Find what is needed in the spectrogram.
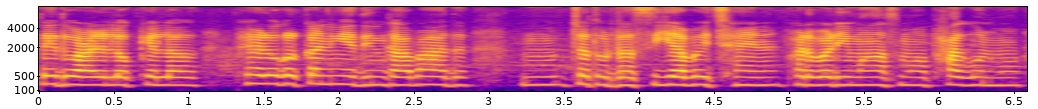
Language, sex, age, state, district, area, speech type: Maithili, female, 18-30, Bihar, Darbhanga, rural, spontaneous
